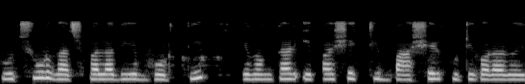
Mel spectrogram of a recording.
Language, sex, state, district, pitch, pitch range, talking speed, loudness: Bengali, female, West Bengal, North 24 Parganas, 235 Hz, 230-255 Hz, 150 wpm, -20 LUFS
